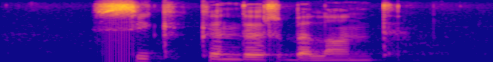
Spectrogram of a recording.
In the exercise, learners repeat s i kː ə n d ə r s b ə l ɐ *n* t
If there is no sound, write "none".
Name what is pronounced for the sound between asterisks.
n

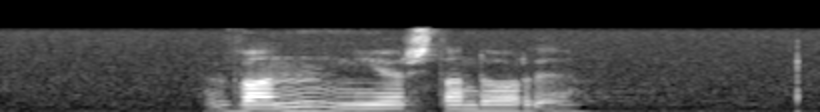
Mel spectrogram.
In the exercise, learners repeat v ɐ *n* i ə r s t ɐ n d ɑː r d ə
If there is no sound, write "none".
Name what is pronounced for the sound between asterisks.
nː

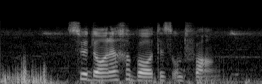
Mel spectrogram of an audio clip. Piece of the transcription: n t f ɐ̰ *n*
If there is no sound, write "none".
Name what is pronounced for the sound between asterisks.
ŋ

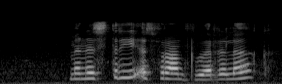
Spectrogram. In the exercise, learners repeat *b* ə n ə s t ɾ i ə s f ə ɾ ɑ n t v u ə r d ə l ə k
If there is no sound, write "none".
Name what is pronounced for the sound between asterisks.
m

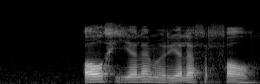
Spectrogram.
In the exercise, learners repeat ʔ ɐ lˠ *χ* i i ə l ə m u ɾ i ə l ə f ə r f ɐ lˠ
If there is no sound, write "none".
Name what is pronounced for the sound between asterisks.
χ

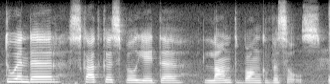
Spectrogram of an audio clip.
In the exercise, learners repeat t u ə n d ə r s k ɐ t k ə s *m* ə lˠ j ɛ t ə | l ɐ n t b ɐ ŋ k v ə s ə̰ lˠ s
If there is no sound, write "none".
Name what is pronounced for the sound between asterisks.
b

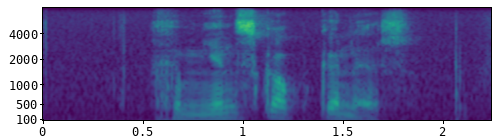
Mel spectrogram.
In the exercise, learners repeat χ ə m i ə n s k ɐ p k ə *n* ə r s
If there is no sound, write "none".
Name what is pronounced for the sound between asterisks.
n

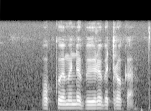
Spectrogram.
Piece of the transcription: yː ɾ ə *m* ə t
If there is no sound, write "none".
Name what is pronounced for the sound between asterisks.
b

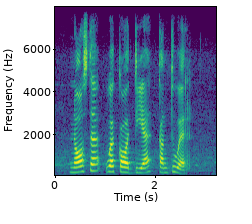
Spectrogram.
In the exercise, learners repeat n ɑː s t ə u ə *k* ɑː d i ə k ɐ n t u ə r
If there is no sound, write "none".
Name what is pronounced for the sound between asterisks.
k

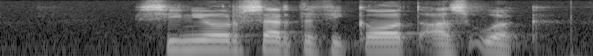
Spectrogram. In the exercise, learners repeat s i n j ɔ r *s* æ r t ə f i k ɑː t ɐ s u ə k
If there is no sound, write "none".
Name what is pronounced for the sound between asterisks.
s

